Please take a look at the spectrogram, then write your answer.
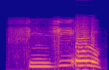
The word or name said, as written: Fingi Tolo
